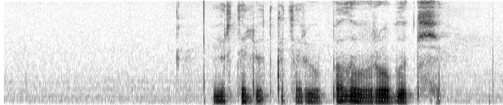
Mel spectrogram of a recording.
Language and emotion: Russian, neutral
